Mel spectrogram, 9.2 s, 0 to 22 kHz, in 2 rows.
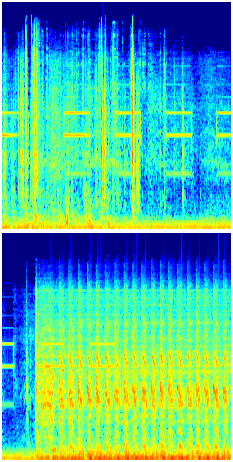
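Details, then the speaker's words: Freshly installed 2003 Subaru Forester engine with new oil and filters, ignition unplugged, cranking in cold weather to build oil pressure: steady even cranking pulses about eighty per minute, no skips; normal compression. "all right it has compression sweet"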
